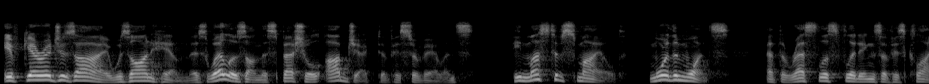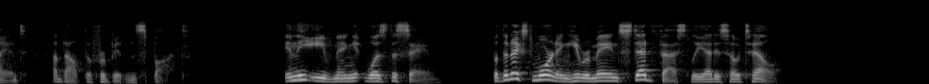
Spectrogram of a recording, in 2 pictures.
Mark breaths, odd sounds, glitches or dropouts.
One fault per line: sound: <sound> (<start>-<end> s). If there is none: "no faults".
no faults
